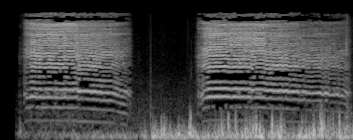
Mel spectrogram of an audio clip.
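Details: White sheep bleating: two long, strained baa calls, each over a second long and separated by a short pause, with soft rustling and shuffling underneath.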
